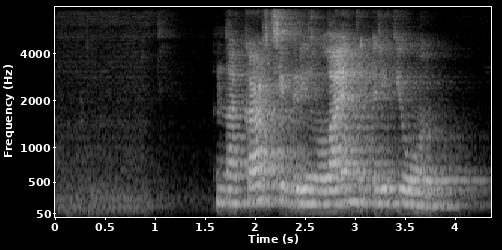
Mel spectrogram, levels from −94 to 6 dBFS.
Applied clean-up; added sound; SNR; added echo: none; none; none; reverberation time 1.0 s.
